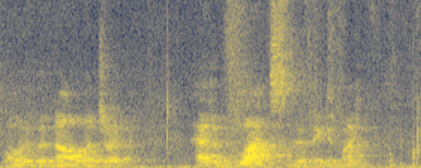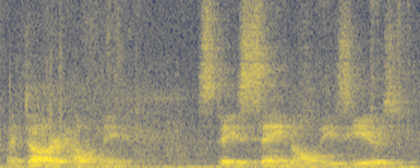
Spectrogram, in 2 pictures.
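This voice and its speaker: Man acting a weary low-voiced father, echoey. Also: fairly even intonation, moderate pace, fairly bright tone. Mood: bitter grief. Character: weary, guilt-ridden blacksmith father in a fantasy world. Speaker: actor. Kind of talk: staged reading of a fantasy drama. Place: echoey room, recorded from a distance at a staged reading. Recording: echoey room, distant mic, clear background noise.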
